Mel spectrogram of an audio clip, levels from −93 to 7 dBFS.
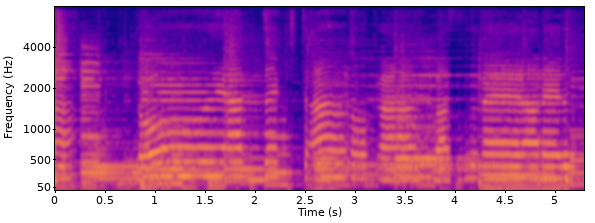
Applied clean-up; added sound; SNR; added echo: neural mask model RNNoise.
